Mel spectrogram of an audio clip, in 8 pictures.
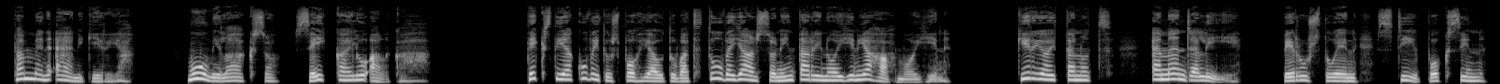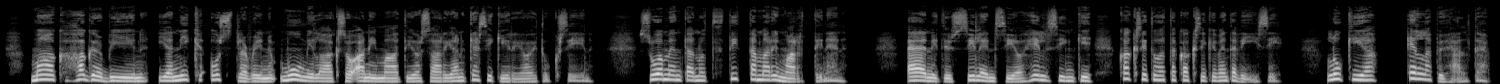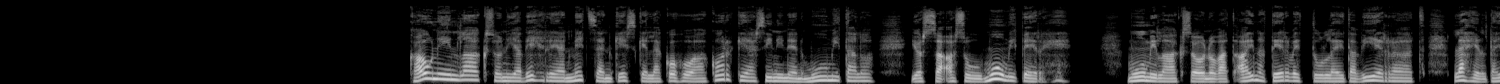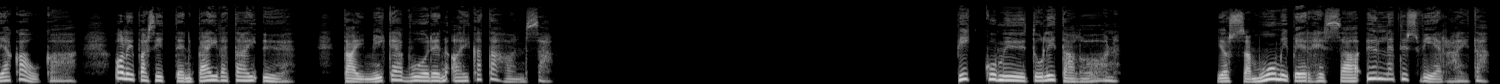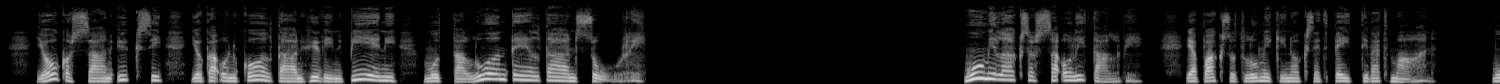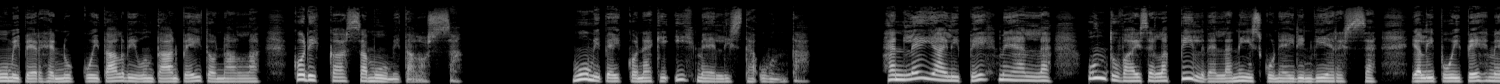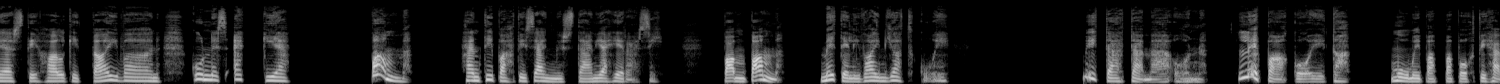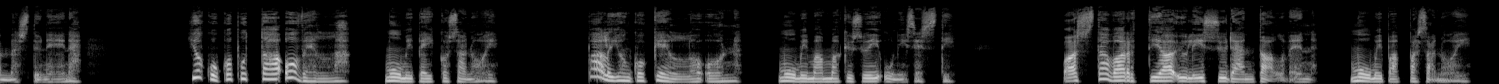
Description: Muumilaakso. Seikkailu alkaa – Ljudbok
